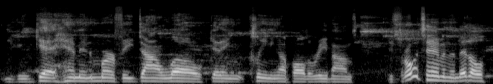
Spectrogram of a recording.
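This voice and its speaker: A man doing live radio play-by-play commentary of a basketball game, excitable on big plays. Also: a little high, fairly quick. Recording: clearly noisy live sports broadcast.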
